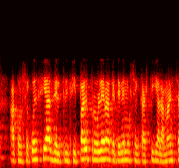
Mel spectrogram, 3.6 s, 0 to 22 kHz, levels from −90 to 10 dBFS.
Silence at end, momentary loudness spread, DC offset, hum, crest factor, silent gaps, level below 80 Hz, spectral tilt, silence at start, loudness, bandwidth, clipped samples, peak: 0 s; 8 LU; under 0.1%; none; 16 dB; none; -60 dBFS; -10.5 dB/octave; 0 s; -20 LUFS; 5 kHz; under 0.1%; -4 dBFS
